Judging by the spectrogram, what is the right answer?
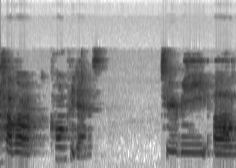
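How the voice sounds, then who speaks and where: A woman speaks with a Japanese accent. Her pitch is medium, with ordinary variation. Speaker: sales account manager. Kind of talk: invited talk. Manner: halting.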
